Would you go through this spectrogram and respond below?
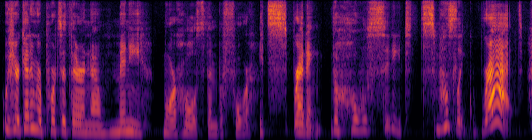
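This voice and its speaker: Woman acting as serious urgent newsreader in an audio drama, medium pitch, very dry recording. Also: a bit bright, dry recording. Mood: alarmed. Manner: formal, urgent. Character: grave female news anchor reporting a city's collapse. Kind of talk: scripted news broadcast in an audio drama.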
